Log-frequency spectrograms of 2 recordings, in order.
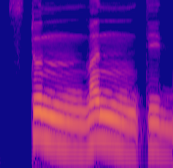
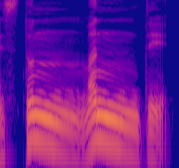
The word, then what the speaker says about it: stunvanti: Notice how I say stunvanti. I don't just pronounce it as lagus, stunvanti. Stu and nva are both gurus, and therefore I show it by giving them that heaviness, which requires for me to kind of hang on that n, stunvanti.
